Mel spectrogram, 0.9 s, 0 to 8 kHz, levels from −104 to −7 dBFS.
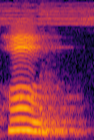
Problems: echo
